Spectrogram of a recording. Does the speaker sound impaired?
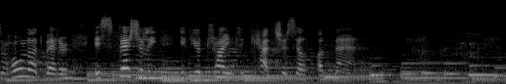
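No.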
